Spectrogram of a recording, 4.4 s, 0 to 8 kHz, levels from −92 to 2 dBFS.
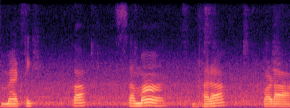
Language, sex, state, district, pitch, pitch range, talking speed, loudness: Hindi, female, Chandigarh, Chandigarh, 195 Hz, 170-215 Hz, 70 wpm, -17 LUFS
